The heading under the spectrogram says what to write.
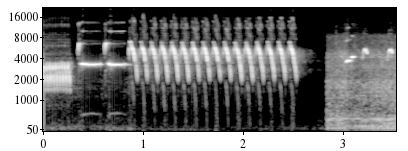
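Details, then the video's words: Canary singing long phrases, a master recording for young birds: two pure whistled notes, then a long rapid trill of bright repeated notes, a brief pause and soft chirps over background hiss. "Kicau Burung Kenari 101 II GACOR PANJANG Cocok untuk Masteran"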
